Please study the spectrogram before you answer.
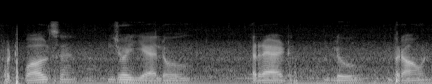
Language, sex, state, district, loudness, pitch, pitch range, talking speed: Hindi, male, Rajasthan, Bikaner, -21 LUFS, 95 Hz, 95-110 Hz, 110 wpm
